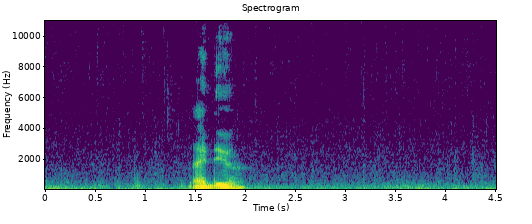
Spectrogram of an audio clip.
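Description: Recorded rain noise plays as a steady, soft hiss throughout, with a short spoken reply briefly rising above it midway.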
